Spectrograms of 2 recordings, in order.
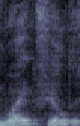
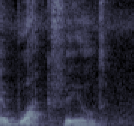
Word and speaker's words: Wakefield: But saying Wakefield is pronouncing it wrong, you should say Whackfield.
